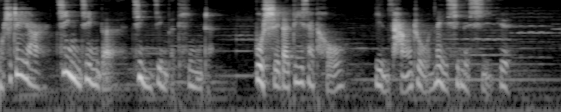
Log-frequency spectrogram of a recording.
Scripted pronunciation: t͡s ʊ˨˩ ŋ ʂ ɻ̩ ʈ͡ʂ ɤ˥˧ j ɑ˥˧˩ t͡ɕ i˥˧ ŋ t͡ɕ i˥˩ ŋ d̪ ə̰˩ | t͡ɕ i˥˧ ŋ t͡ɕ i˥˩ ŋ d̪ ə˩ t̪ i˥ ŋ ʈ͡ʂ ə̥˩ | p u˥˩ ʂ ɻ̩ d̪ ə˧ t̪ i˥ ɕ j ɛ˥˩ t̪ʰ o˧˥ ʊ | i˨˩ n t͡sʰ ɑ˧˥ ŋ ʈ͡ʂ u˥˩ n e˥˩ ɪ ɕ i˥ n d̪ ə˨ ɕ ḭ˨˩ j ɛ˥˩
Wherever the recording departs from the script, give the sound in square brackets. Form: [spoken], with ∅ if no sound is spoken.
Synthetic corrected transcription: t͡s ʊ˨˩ ŋ ʂ ɻ̩ ʈ͡ʂ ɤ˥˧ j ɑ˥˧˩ t͡ɕ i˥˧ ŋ t͡ɕ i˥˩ ŋ d̪ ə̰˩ | t͡ɕ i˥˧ ŋ t͡ɕ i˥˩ ŋ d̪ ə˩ [t̪ʰ] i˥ ŋ ʈ͡ʂ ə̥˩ | p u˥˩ ʂ ɻ̩ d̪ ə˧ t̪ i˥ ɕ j [a˥˩] t̪ʰ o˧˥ ʊ | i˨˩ n t͡sʰ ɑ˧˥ ŋ ʈ͡ʂ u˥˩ n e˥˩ ɪ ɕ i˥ n d̪ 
